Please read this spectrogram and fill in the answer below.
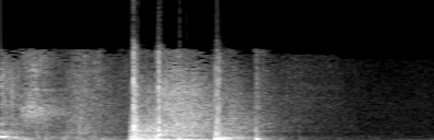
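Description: A body thrown down onto a padded martial-arts mat: one loud thud with a rustle of heavy cloth, a little over half a second in and lasting under a second.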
